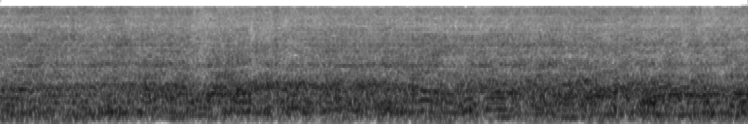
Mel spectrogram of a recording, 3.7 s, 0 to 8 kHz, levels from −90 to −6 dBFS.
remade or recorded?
remade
